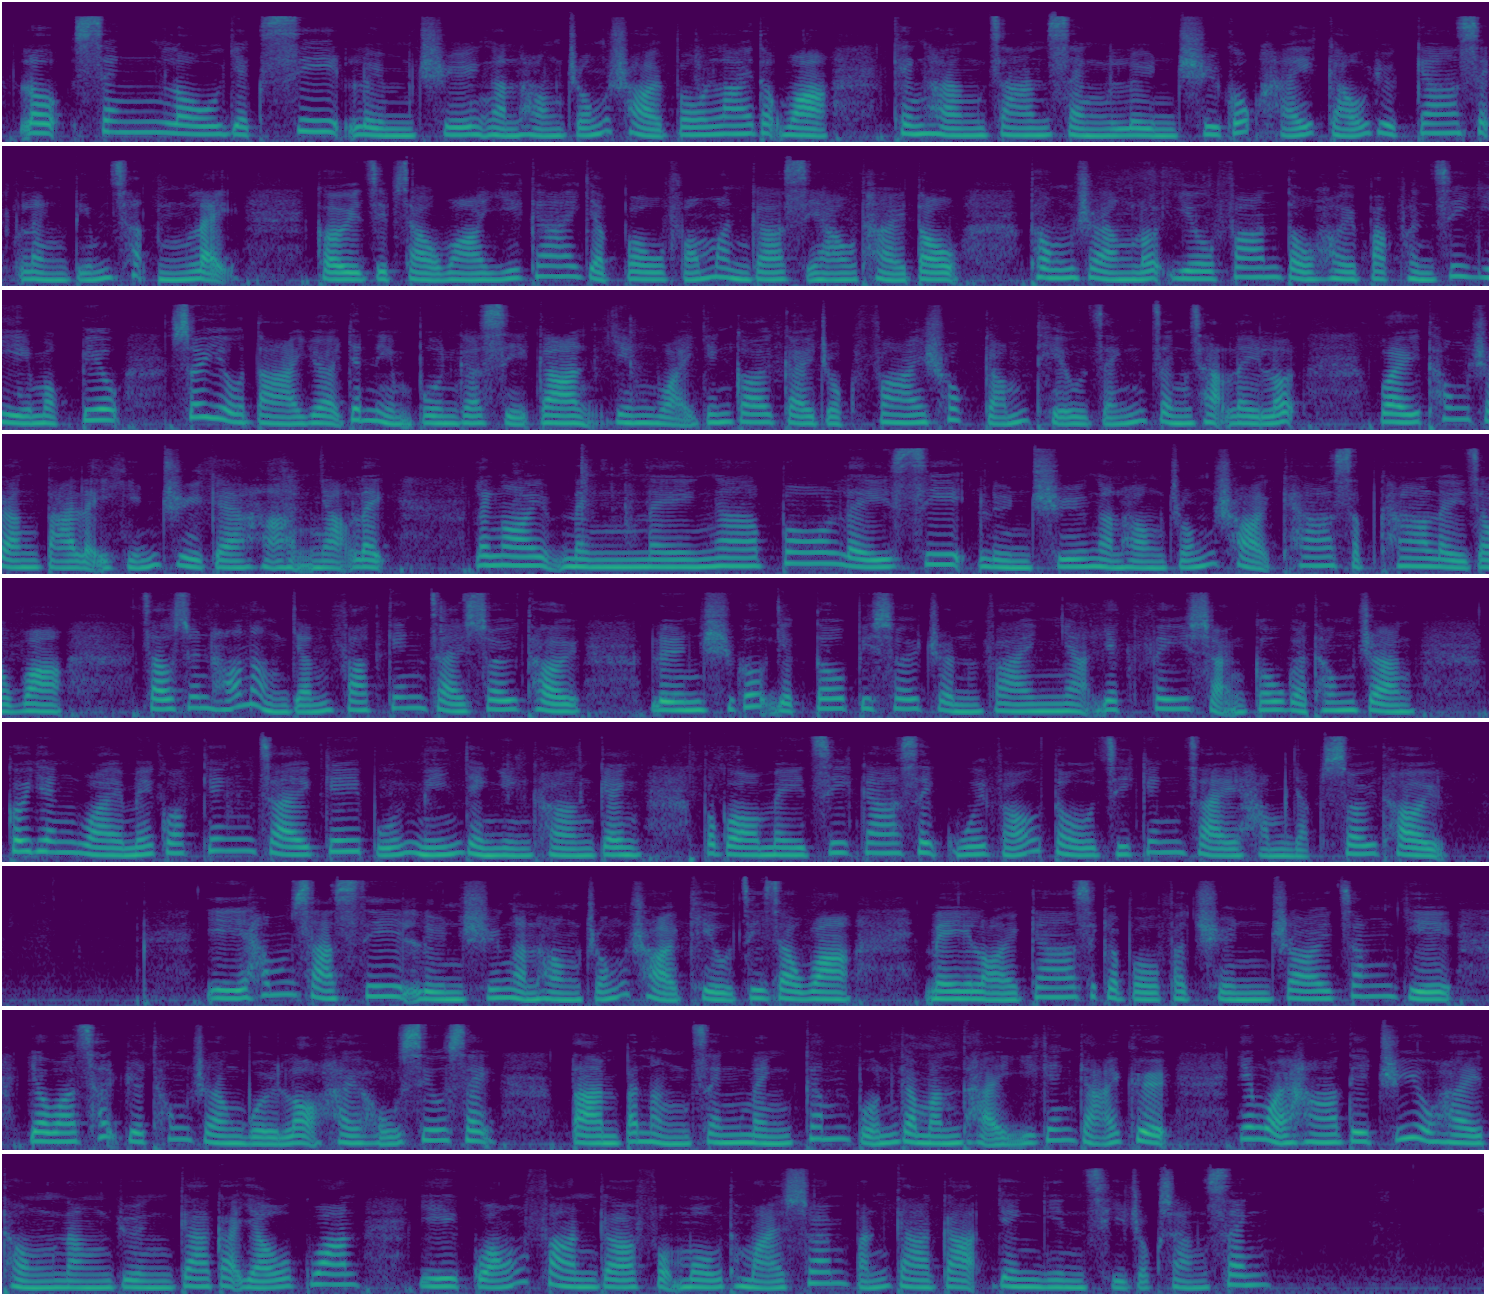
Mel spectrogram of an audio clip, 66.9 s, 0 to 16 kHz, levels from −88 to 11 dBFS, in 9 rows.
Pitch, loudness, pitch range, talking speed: 200 Hz, -34 LUFS, 185-230 Hz, 230 characters per minute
